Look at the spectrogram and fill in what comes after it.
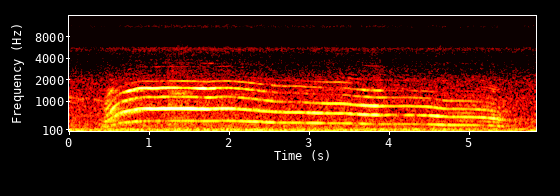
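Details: Stray neighbour's cat sitting outside, tail swollen, causing trouble: one long drawn-out yowl of about five seconds, rising quickly and then sagging slowly in pitch, rich in harmonics, over a low steady hum.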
